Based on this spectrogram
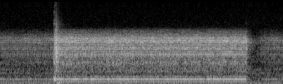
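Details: Grundig Satellit Professional 650, 9 V supply, tuned near 9333 with no antenna while checking antenna inputs for weak shortwave: two seconds of loud steady hiss over faint low hum, no station; only noise without antenna.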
